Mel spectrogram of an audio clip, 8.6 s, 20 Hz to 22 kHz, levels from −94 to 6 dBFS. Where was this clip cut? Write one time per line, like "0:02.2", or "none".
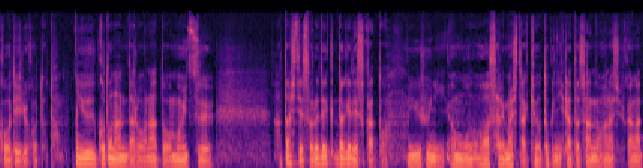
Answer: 0:00.9
0:02.5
